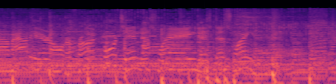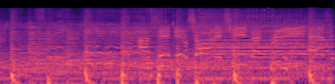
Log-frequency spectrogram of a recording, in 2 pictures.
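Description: Country song recording playing: a full band with a bending melody line over a steady beat.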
